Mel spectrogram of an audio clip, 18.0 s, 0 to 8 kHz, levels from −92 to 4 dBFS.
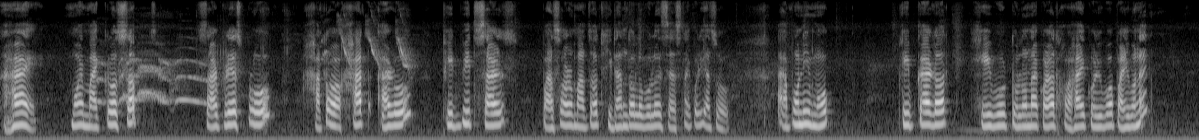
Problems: background sounds at intervals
